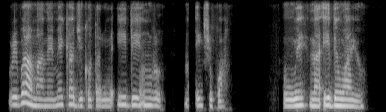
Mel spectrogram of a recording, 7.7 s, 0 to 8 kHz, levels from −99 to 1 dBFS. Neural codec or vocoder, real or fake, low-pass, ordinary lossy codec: none; real; 7.2 kHz; Opus, 32 kbps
